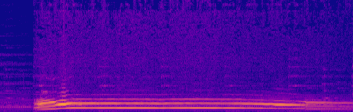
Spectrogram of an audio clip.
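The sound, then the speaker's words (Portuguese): A wolf howl rises sharply, then holds a long steady note for about four seconds before dipping slightly and fading. It's loud, over a faint low background rumble. “vocês todos escutaram esse uivo.”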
